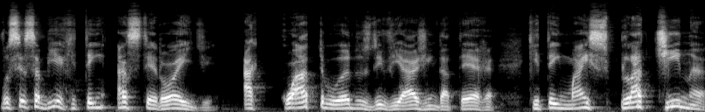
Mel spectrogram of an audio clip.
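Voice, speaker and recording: Heard on a very clean recording with a silent background, a man with a fairly high pitch and vocal fry swings very widely in pitch. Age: 60s. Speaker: political commentator. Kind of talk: talk show discussion.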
